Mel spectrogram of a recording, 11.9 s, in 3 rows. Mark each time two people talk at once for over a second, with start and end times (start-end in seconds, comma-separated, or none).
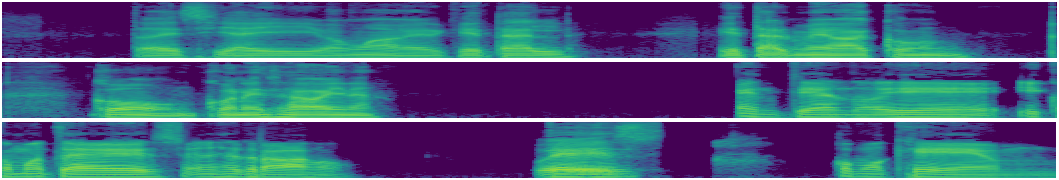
none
